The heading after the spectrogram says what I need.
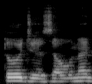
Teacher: تجزون جیم کے اوپر قلقلہ ہے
